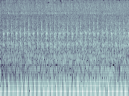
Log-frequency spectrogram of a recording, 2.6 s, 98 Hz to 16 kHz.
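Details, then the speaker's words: Honda Supra X 125 motorcycle with a rough-running engine: rapid rough knocking pulses, roughly ten a second, over the idle, coming from the middle of the engine. A sign of a damaged connecting rod. "dan ini salah satu ciri-ciri stang piston yang sudah kena"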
